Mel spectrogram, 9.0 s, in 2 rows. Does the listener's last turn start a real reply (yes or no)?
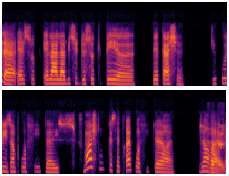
no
